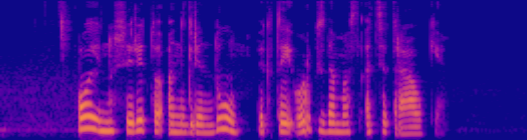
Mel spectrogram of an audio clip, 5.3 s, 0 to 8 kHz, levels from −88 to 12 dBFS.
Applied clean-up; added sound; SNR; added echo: none; none; none; none.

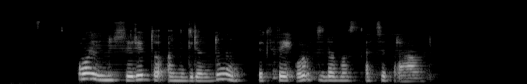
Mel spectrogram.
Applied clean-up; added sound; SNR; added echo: neural mask model DeepFilterNet 3.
